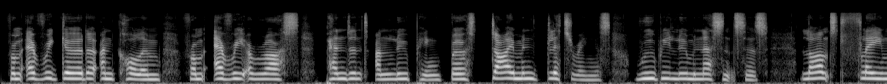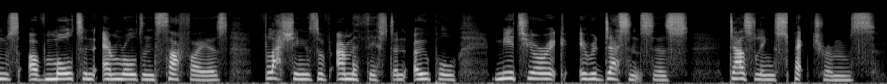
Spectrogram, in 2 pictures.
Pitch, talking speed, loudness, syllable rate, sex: 240 Hz, 110 wpm, -18 LUFS, 4.6 syllables/s, female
